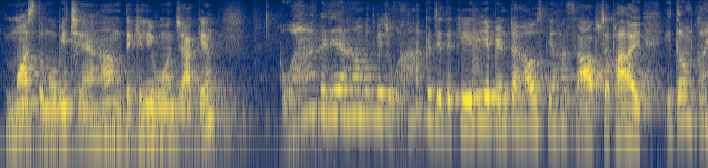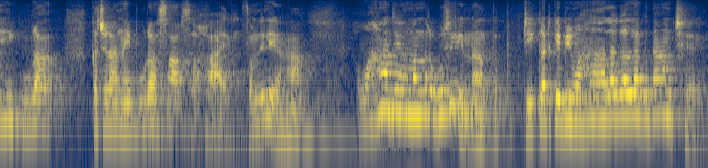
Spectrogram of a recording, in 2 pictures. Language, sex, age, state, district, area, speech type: Maithili, male, 18-30, Bihar, Samastipur, rural, spontaneous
